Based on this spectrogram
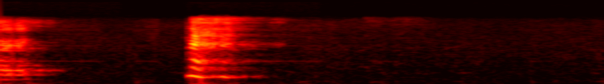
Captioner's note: laughter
